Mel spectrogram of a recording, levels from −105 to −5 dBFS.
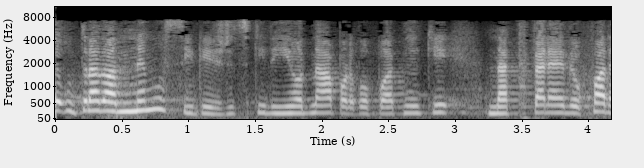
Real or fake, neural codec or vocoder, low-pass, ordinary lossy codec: fake; codec, 16 kHz, 0.5 kbps, X-Codec, HuBERT features, trained on balanced general audio; 7.2 kHz; MP3, 32 kbps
